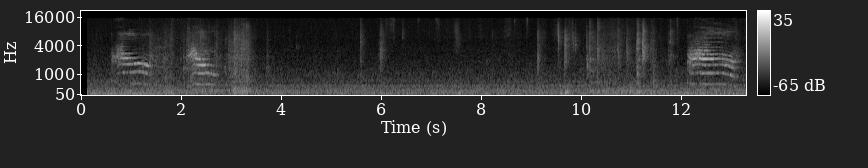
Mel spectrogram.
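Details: Domestic cat meowing while playing with a toy held in its mouth indoors; two clear, rising-falling meows near the start and another near the end, with quiet shuffling and room hum between them.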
